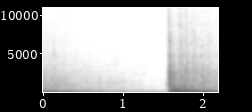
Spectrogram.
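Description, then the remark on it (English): Low rumbling background noise gives way to a sudden, loud crash as a door is struck hard, followed by a sustained burst of harsh noise. “This door is not gonna hold.”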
